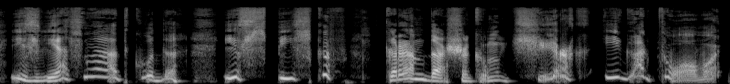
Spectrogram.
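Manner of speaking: put-on sweet-talking sinister old man; sly old man. A narrator's reading. Old clerk character voice. (вкрадчивый зловещий старичок)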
